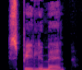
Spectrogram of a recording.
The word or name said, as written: spillemand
